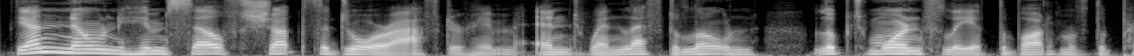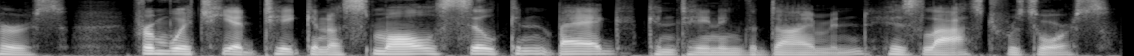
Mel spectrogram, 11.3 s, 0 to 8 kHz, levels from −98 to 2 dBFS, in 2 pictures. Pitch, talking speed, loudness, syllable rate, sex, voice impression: 125 Hz, 185 wpm, -20 LUFS, 5.0 syllables/s, female, very feminine, middle-aged, slightly thin, very tensed, very powerful, bright, very hard, very clear, very fluent, slightly raspy, very cool, very intellectual, refreshing, very sincere, slightly calm, slightly friendly, slightly reassuring, very unique, elegant, very wild, slightly sweet, lively, very strict, intense, sharp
